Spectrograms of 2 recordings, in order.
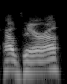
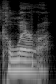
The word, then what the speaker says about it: Calera: Are you looking at the one near Caldera? Uh, Calera? Calera. It's pronounced Calera.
